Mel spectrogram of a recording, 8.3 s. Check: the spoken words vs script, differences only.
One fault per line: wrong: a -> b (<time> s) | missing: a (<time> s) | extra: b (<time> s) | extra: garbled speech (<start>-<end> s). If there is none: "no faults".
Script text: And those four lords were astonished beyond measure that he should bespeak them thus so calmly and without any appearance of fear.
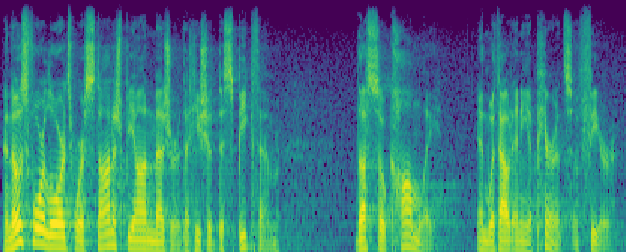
no faults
